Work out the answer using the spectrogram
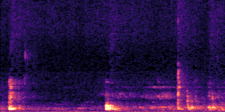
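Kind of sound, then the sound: impact, knocking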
